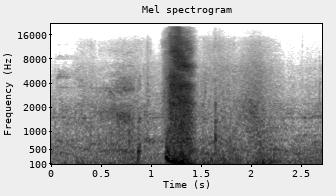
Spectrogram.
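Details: A single loud, explosive sneeze over crowd noise in a shopping mall; a deliberate prank sneeze.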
